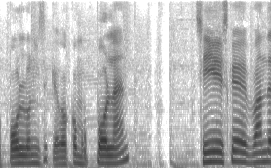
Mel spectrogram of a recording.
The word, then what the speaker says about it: Poland: Bueno, pues resulta que en inglés no se dice polony, polsk No, mi rey, se dice Poland.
